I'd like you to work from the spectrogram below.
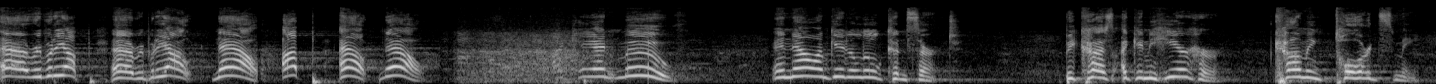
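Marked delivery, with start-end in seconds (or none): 0.0-4.3 acted authoritative, commanding, order-giving voice. Retelling what a security guard said, imitating her commanding voice. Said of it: "Then she used her commanding voice".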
